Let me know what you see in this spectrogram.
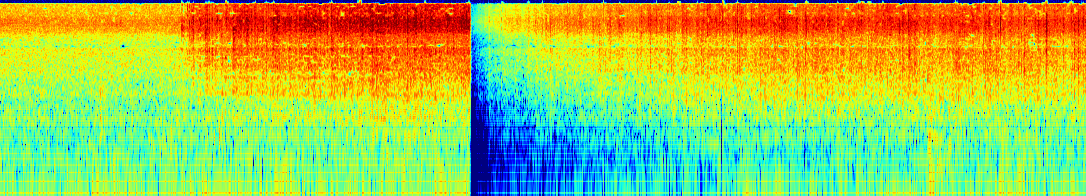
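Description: Chopped onion, peanuts and green chillies sizzling in hot oil in a kadhai. The sizzle turns louder about two seconds in and cuts off abruptly near the middle, then slowly builds back up as soaked poha (flattened rice) fills the pan.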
